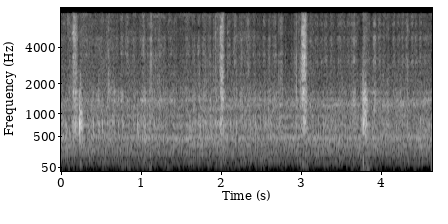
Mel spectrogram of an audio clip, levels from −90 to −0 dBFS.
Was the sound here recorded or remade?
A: remade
